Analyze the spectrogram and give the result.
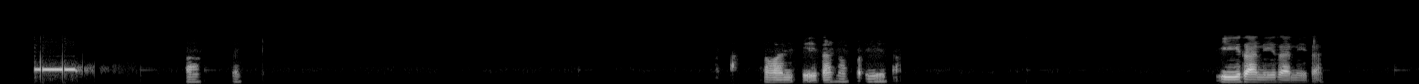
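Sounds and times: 
short electronic answer prompt beep in a quiz: 0.4s - 1.0s
speech: 7.9s - 9.2s, 12.2s - 13.4s.

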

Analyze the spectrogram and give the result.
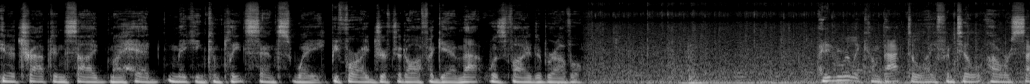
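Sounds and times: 
speech: 0.0s - 6.3s, 8.2s - 10.2s
heavy rain pouring on Calle Colima in Mexico City: 5.8s - 10.2s.

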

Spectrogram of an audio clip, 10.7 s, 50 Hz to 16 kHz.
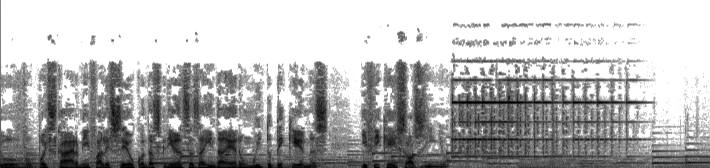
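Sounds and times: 
speech: 0.0s - 7.0s
small handbell ringing for lunch: 6.8s - 9.8s.

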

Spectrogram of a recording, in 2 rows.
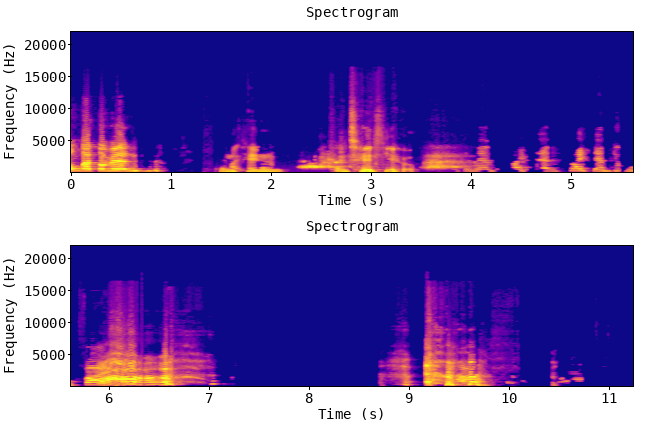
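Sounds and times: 
speech: 0.1s - 7.2s, 8.8s - 10.1s
harsh coughing: 9.0s - 10.8s.

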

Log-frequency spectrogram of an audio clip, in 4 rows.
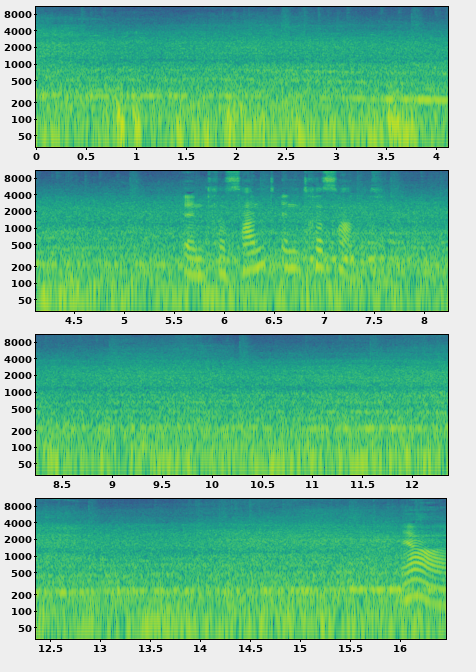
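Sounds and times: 
vehicles driving off a ferry at Puttgarden: 0.0s - 16.4s
speech: 5.6s - 7.6s.

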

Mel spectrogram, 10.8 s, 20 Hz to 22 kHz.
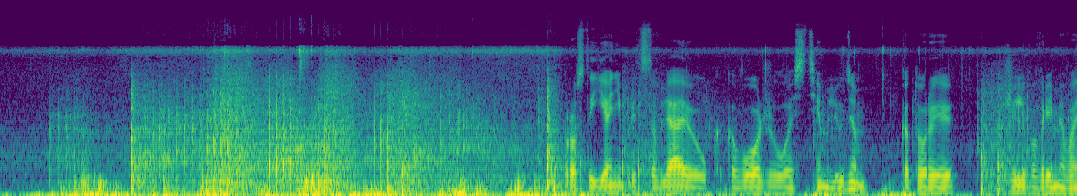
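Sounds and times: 
hiss: 0.0s - 10.7s
distant gunfire from military exercises: 0.5s - 7.2s, 9.8s - 10.7s
speech: 5.7s - 10.7s.

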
